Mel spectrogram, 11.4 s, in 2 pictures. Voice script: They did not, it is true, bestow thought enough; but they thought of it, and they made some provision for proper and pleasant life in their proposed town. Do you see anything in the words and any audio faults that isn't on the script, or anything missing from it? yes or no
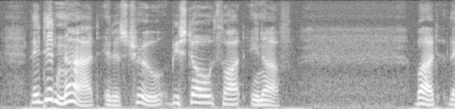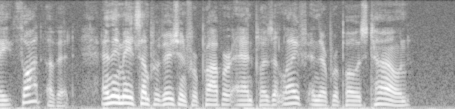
no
